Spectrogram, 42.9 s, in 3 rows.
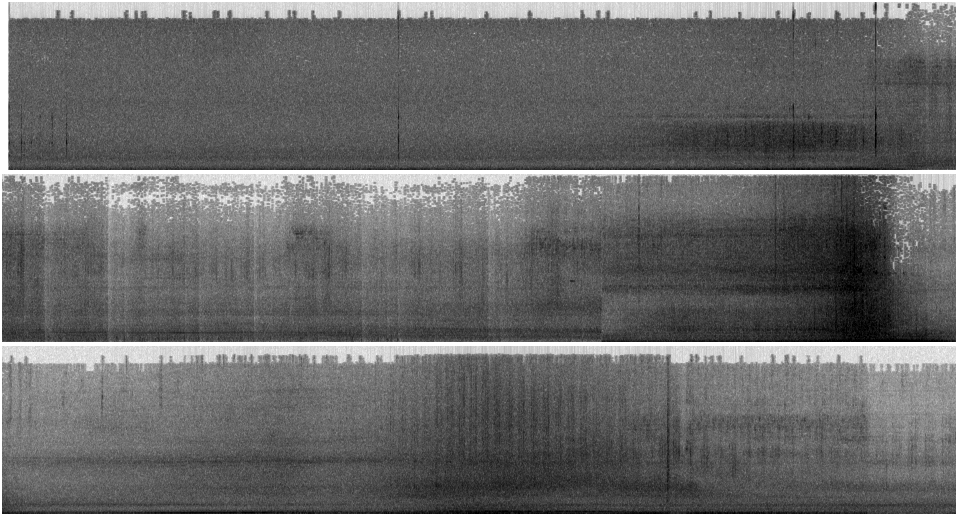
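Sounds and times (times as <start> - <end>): car engine passing by: 8.6 - 42.9.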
